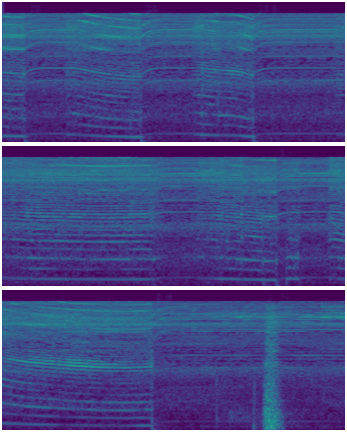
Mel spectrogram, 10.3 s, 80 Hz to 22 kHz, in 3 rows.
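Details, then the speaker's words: Dental high-speed handpiece with diamond point on a typodont mandibular first molar (#36), full veneer crown preparation, proximal (mesial) reduction: steady high-pitched whine dipping as the bur touches and lifts. "Okay, so now our distal surface reduction is complete. We'll do the same thing for the mesial side also."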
